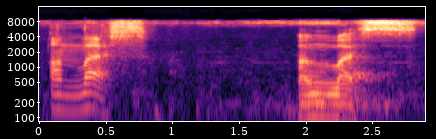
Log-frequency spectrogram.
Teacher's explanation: The stress is at the end of the word, unless. Unless.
